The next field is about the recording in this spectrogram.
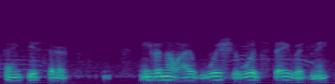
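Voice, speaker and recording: An actor playing an educated former shepherd, haunted, gravely and deliberately recounting his youth in a radio drama. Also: on the low side, steady tone. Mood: anxious, pleading. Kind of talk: 1970s radio drama narration. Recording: muffled vintage radio recording, music behind.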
